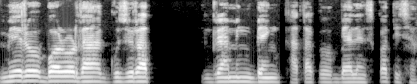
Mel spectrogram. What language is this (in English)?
Nepali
